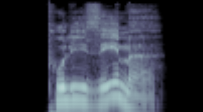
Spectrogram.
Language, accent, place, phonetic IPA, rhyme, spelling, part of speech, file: German, Germany, Berlin, [poliˈzeːmə], -eːmə, Polyseme, noun, De-Polyseme.ogg
- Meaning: nominative/accusative/genitive plural of Polysem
